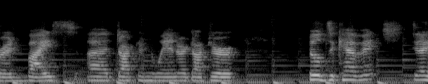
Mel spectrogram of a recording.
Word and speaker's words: Bildzukewicz: Bildzukewicz?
